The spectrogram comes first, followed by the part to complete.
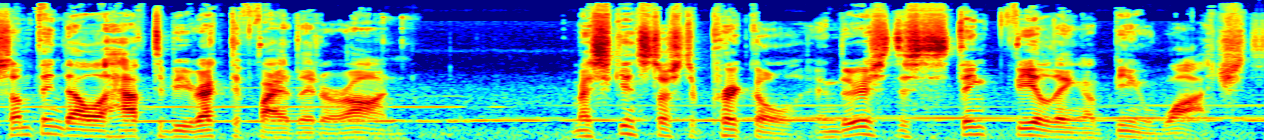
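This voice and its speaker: A man hosting a gameplay video, reading visual novel narration aloud as an expressive storyteller and adding asides. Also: mid-range voice. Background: music.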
